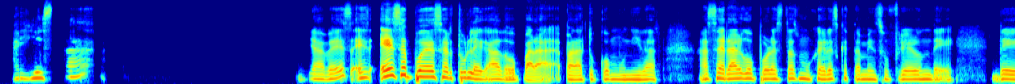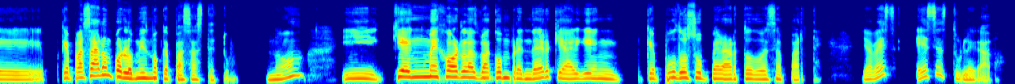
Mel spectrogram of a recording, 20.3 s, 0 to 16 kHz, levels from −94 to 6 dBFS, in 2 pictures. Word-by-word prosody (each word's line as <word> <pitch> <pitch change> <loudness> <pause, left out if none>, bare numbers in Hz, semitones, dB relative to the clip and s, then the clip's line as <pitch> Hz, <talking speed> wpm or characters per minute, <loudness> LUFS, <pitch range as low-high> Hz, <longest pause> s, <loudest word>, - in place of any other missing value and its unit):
Ahí 180 +2 -4
está. 230 +6 -8 2.1
¿Ya 170 -2 -5
ves? 190 - -3
Es 200 +2 -1
ese 285 +6 +7
puede 230 +1 +4
ser 215 -3 -2
tu 200 +2 -2
legado 165 -2 -1
para 115 -2 -4
para 145 -1 -1
tu 145 +2 -10
comunidad, 150 0 -3 0.4
hacer 170 +2 -1
algo 180 +1 +1
por 170 0 -2
estas 170 +2 -5
mujeres 165 -2 -3
que 190 - -9
también 155 -3 -4
sufrieron 155 +1 -3
de - - -8 0.3
de 150 -5 -3
que 195 0 0
pasaron 270 +9 +4
por 245 -4 +6
lo 185 - +8
mismo 195 +2 +4
que 170 - -2
pasaste 145 -2 -5
tú, - - -18 0.3
¿no? 205 - -2 0.4
Y 175 -1 -1
quién 235 0 +6
mejor 235 -1 +7
las 215 -3 +4
va 205 - +5
a - - -3
comprender 200 0 +1
que 195 -4 -2
alguien 175 -3 -1 0.2
que 180 - -1
pudo 205 0 +2
superar 175 -4 0
todo 165 -2 -1
esa 155 +2 -4
parte, 130 -1 -12 0.4
¿ya 160 - -5
ves? 310 - -5 0.2
Ese 245 +8 -6
es 260 - -15
tu - - -11
legado. 70 -1 -7
175 Hz, 160 wpm, -20 LUFS, 155-205 Hz, 2.1 s, lo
